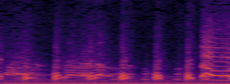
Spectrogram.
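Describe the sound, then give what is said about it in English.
A chicken clucks in a quick, uneven string of about six short, nasal bursts, fairly loud, over a steady low background hum. “The paragon of the chicken house.”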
